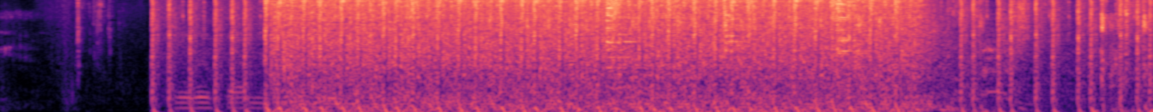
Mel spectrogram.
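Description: Rifle gunfire rattles in a video game.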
